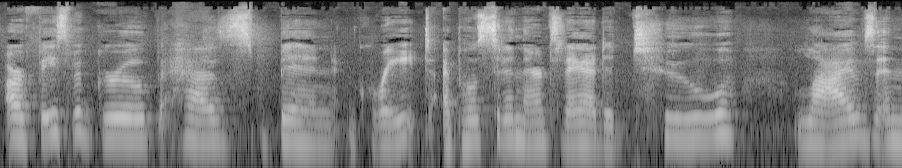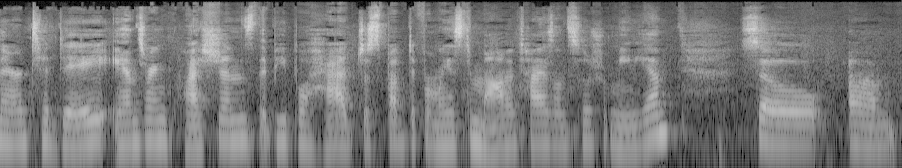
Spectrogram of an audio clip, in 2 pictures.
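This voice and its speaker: A woman's voice: fairly low pitch, a bit bright, slight background noise. A woman from Florida hosting a casual live-stream chat, rambling and chatty with plenty of fillers. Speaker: host.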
